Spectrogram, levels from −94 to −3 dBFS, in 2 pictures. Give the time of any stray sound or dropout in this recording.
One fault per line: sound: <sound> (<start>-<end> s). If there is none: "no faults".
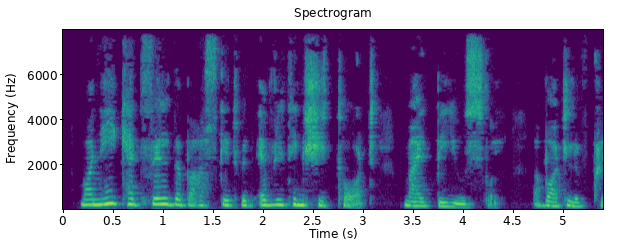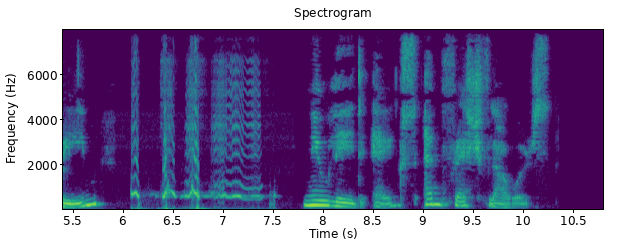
sound: bark (6.1-7.6 s)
